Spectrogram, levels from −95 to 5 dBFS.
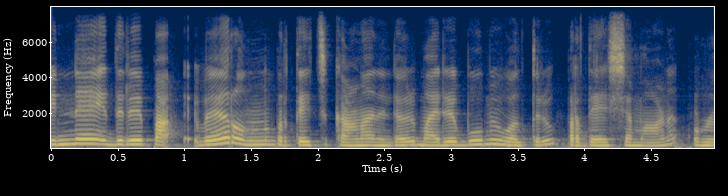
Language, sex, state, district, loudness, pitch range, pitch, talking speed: Malayalam, female, Kerala, Wayanad, -17 LUFS, 185-230 Hz, 200 Hz, 145 wpm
